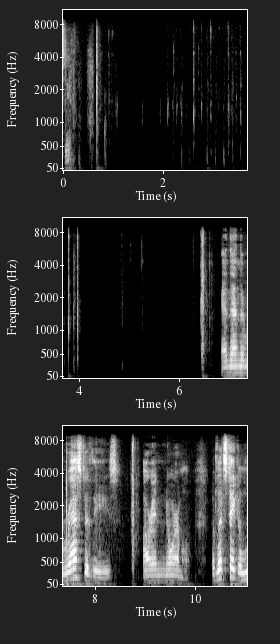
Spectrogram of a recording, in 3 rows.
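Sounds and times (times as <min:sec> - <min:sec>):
keyboard and mouse clicking: 0:01.9 - 0:04.1, 0:06.3 - 0:06.7.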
